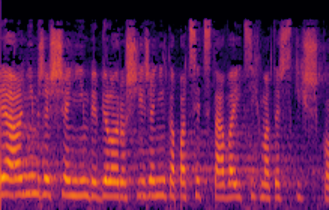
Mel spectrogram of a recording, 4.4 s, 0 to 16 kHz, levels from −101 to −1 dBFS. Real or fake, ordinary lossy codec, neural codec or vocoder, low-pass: fake; MP3, 48 kbps; vocoder, 48 kHz, 128 mel bands, Vocos; 14.4 kHz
